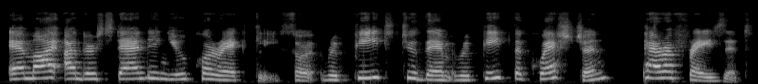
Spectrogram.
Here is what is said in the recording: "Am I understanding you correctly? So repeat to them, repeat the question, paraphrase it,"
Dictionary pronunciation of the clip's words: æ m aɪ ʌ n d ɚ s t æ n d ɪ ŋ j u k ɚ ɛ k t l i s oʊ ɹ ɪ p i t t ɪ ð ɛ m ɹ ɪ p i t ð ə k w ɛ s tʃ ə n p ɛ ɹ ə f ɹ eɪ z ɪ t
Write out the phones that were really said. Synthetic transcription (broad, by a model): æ m aɪ ʌ n d ɚ s t æ n d ɪ ŋ j u k ɚ ɛ k t l i s oʊ ɹ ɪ p i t t ɪ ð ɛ m ɹ ɪ p i t ð ə k w ɛ s tʃ ə n p ɛ ɹ ə f ɹ eɪ z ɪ t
